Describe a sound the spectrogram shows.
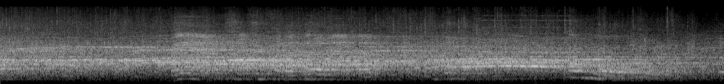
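Drums beat in a large echoing hall.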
